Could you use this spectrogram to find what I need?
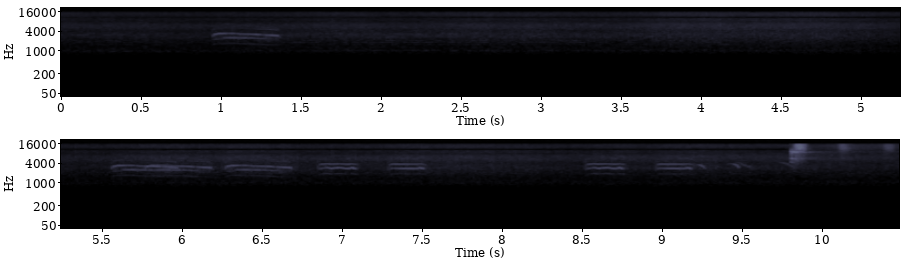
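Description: Short high electronic chirps sound now and then.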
